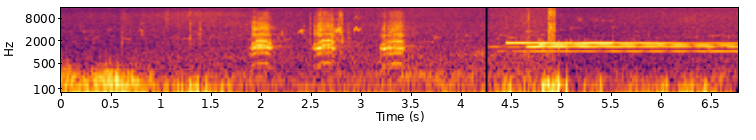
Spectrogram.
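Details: Common Raven calling outdoors in the San Fernando Valley, California, on 1 October 2024: three hoarse, harmonic croaks spaced about 0.6 seconds apart, followed by steady electronic tones and a low rumble of wind.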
